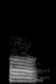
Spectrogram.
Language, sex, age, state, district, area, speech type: Marathi, female, 60+, Maharashtra, Osmanabad, rural, conversation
